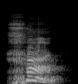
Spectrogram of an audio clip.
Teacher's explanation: pronounced with the fourth downward tone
